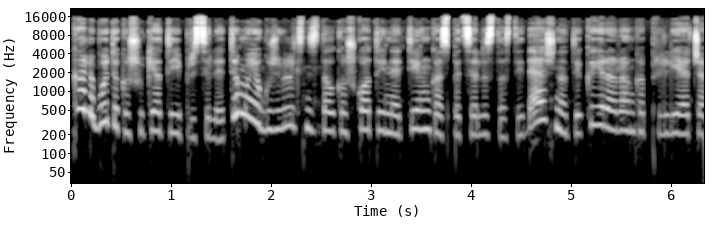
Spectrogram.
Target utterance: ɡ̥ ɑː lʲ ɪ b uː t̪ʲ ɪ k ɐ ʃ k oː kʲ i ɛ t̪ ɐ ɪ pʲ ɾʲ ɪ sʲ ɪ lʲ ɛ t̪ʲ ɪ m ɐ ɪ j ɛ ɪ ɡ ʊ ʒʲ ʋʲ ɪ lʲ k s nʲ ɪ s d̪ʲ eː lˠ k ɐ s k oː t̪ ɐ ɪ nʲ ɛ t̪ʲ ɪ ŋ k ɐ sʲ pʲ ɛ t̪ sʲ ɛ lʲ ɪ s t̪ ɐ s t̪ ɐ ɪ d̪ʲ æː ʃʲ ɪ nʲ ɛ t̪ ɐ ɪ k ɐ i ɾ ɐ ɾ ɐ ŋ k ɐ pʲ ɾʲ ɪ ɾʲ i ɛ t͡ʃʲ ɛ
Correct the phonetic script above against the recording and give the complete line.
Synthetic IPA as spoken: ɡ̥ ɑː lʲ ɪ b uː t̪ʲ ɪ k ɐ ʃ k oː kʲ i ɛ t̪ ɐ ɪ pʲ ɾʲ ɪ sʲ ɪ lʲ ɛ t̪ʲ ɪ m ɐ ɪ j ɛ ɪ ɡ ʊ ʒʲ ʋʲ ɪ lʲ k s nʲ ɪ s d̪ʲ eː lˠ k ɐ ʃ k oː t̪ ɐ ɪ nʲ ɛ t̪ʲ ɪ ŋ k ɐ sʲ pʲ ɛ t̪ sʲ ɛ lʲ ɪ s t̪ ɐ s t̪ ɐ ɪ d̪ʲ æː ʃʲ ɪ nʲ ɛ t̪ ɐ ɪ k ɐ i ɾ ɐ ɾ ɐ ŋ k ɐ pʲ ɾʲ ɪ lʲ i ɛ t͡ʃʲ ɛ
